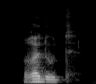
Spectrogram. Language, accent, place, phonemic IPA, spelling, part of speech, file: French, France, Lyon, /ʁə.dut/, redoute, noun / verb, LL-Q150 (fra)-redoute.wav
- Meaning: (noun) An outwork of a fortification (cognate with redoubt); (verb) inflection of redouter: 1. first/third-person singular present indicative/subjunctive 2. second-person singular imperative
